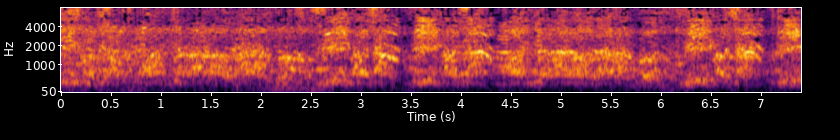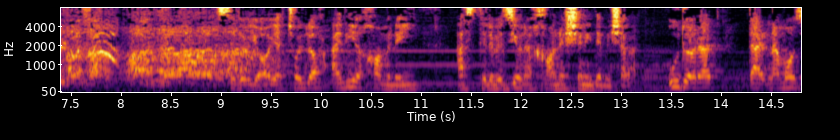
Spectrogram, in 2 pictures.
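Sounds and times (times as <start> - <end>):
protesters' crowd roar on a Tehran street: 0.0 - 9.2
protesters shouting and crying: 0.0 - 9.3
speech: 9.6 - 14.7.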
